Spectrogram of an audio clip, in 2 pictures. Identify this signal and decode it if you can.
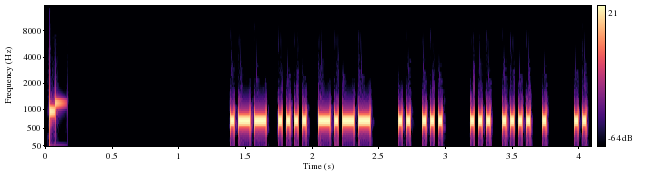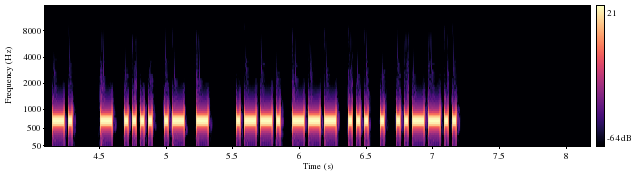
Morse code, heard as a keyed tone, about 40 wpm, 700 Hz. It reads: WHY IS SHE IN THAT POSE?
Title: Sentences from Top 1000 Words - Review Part 2 - 40wpm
